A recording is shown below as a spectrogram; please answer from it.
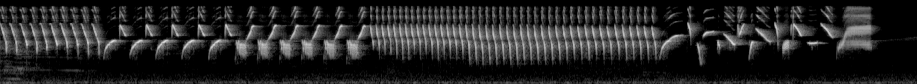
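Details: Canary with extended, ornate song for stimulating stalled canaries: choppy paired notes, a long dense buzzy roll, then scattered sharp chirps before falling silent.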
